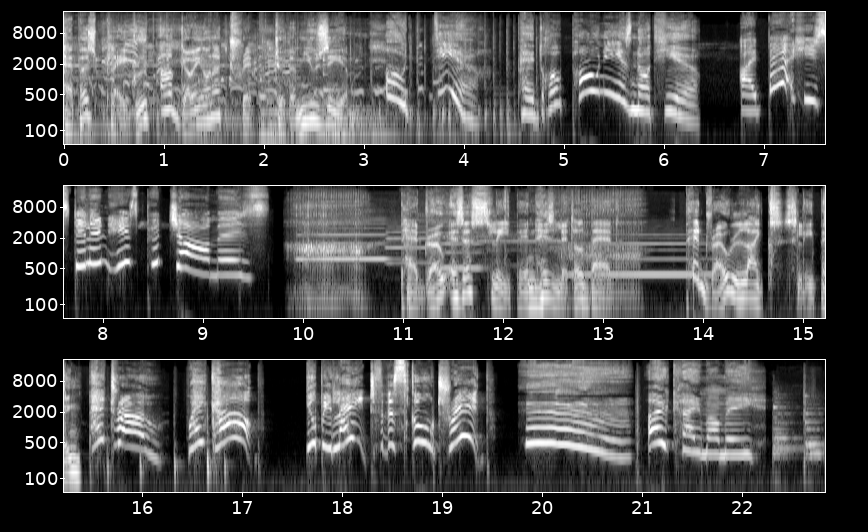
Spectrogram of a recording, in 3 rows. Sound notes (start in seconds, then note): 9.8 snores; 19.8 yawns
